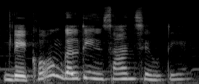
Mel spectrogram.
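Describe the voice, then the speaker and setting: A playful young woman who teases and pleads in jest, as a woman reading the story puts her on. The voice sits high and sounds mellow rather than sharp. It is a storybook read-aloud, with faint music behind it. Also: lively intonation, measured pace, heavily acted. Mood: teasing. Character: playful teasing young woman, joking and dodging.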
